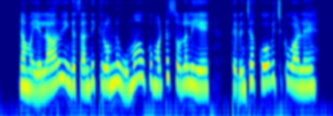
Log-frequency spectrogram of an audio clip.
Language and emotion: Tamil, fearful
